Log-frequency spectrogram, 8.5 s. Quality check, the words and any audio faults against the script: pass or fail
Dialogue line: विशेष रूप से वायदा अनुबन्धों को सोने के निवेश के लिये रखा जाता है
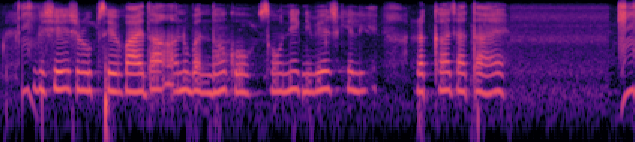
fail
